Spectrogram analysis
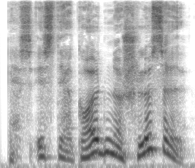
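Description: A man reading a storybook and voicing a bold, determined girl who rides a dragon and shouts orders. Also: high-pitched, very animated, moderate pace, voice pushed up. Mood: urgent.

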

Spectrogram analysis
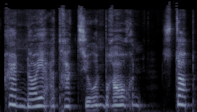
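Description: A woman's voice: sits high, little pitch movement, moderate pace, creaky, voice pushed up, heavily acted. A woman voicing a sensible young girl who speaks in a matter-of-fact way.

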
